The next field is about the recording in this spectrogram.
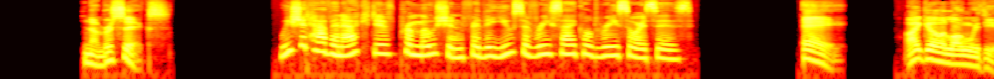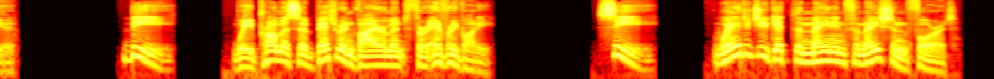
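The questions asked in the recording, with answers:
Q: We should have an active promotion for the use of recycled resources.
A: A: I go along with you.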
